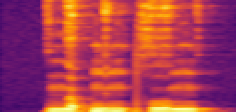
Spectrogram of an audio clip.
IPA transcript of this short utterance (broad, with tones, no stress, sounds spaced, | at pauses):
n̪ ɐ˨˥ p̚ ŋ ɪ˧ ŋ pʰ ʊ˧ ŋ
